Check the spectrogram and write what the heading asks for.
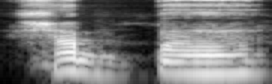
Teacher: اصل میں حبن تھا لیکن آیت ختم ہو گئی ہے، وقف کر رہے ہیں، اس لیے اس کو حبا پڑھ رہے ہیں۔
